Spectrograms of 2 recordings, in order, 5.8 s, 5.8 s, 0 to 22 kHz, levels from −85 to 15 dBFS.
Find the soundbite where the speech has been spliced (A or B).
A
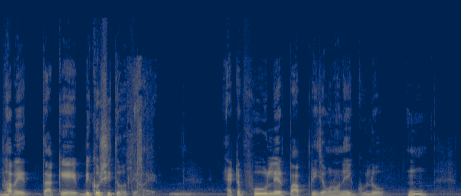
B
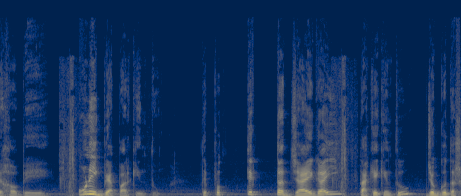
B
